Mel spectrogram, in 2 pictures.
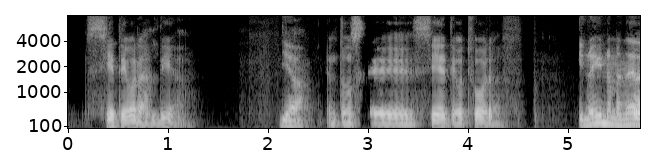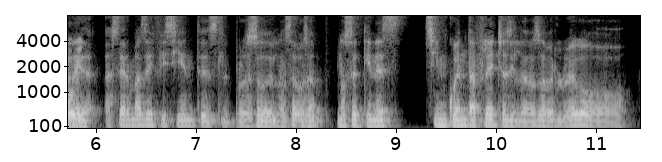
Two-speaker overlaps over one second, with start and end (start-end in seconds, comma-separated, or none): none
